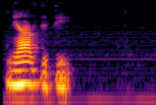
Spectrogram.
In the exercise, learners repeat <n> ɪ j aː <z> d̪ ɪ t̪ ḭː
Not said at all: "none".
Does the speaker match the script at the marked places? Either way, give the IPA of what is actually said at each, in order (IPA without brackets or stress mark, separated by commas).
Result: n, z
